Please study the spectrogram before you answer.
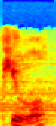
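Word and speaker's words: pule: milk it's donkey cheese it's called PE which rhymes with mule and I I I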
